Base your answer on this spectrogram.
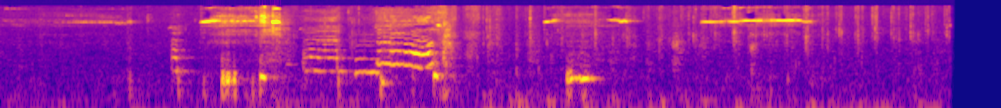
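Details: Pet smooth miniature Dachshund Choco, a nearly four-year-old female, gives a brief cluster of soft whimpers and short stepped whines with a couple of faint huffs, surrounded by quiet room noise and a thin high electronic tone.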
